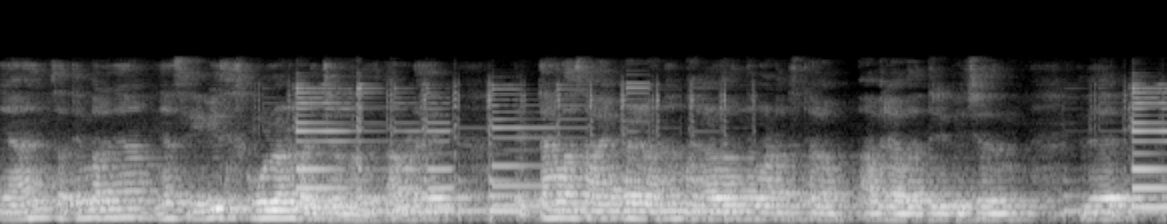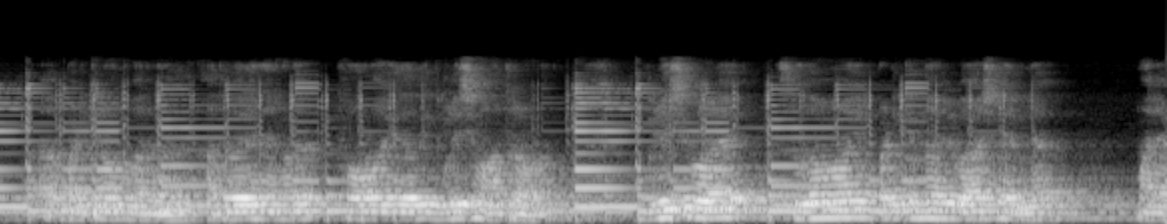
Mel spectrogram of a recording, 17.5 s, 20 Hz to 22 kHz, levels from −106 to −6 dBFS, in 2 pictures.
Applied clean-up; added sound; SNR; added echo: none; Electric guitar; 6 dB; reverberation time 0.7 s.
